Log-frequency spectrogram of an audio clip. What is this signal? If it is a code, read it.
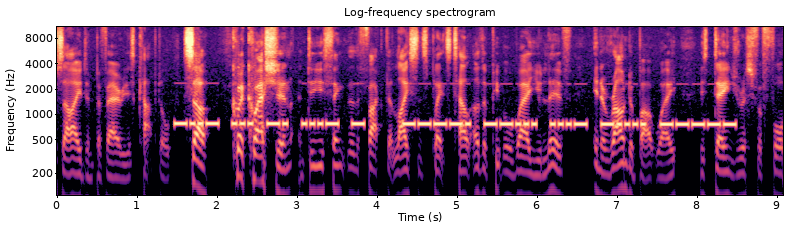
Morse code, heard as a keyed tone, hand-sent with a paddle, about 24 wpm, 770 Hz, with speech in English. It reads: XSNVT 97V60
